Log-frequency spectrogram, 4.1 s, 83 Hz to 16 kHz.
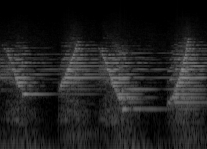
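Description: Solo piano playing fast sweeping runs that alternately rise and fall across the keyboard, about one sweep a second, heard from an old 78 rpm record transfer.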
